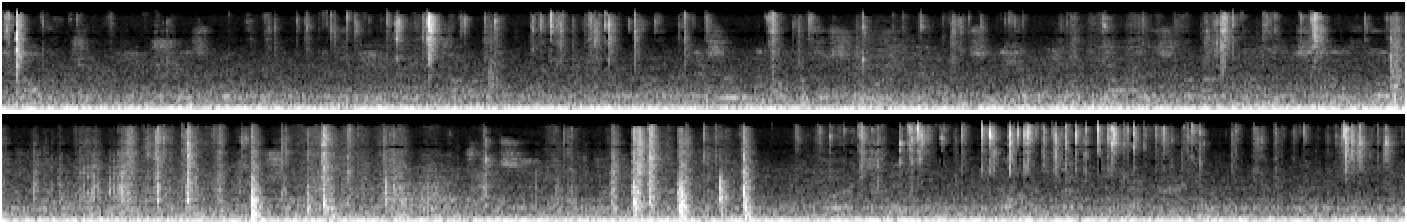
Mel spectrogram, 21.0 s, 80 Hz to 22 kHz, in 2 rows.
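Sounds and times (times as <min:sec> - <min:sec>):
steady low hum: 0:00.0 - 0:21.0
packaging clicks and rustles: 0:10.3 - 0:13.7.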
